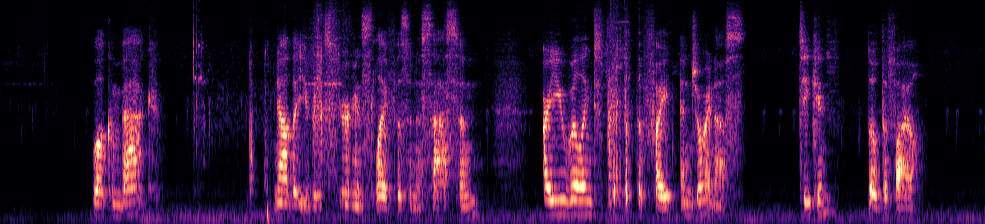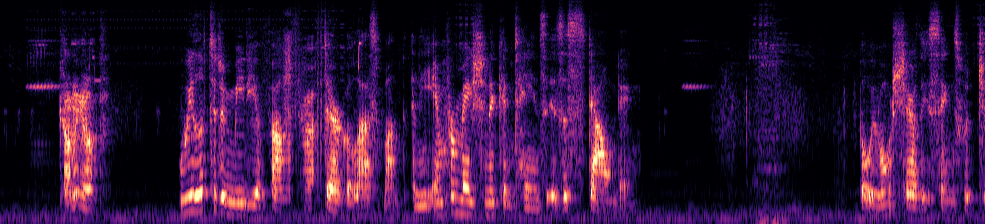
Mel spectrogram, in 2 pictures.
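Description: A young woman speaks calmly and warmly, close by.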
